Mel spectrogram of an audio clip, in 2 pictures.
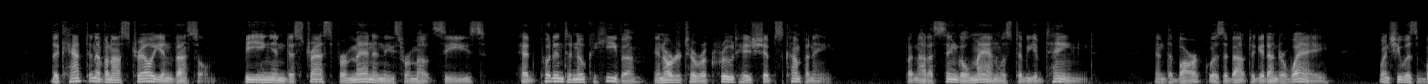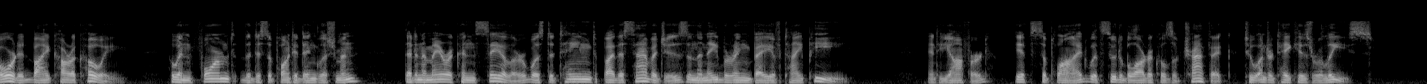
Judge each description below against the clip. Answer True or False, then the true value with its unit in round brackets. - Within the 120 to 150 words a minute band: False (175 wpm)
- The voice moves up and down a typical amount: True (3.6 semitones)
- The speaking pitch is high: False (100 Hz)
